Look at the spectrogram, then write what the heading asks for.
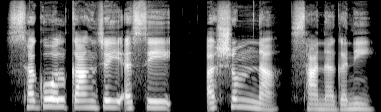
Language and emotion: Manipuri, neutral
